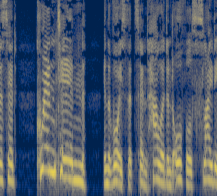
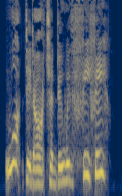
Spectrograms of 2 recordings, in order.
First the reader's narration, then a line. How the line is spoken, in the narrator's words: He said irritably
